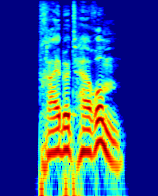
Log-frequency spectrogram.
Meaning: second-person plural subjunctive I of herumtreiben
- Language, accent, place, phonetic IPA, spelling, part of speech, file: German, Germany, Berlin, [ˌtʁaɪ̯bət hɛˈʁʊm], treibet herum, verb, De-treibet herum.ogg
